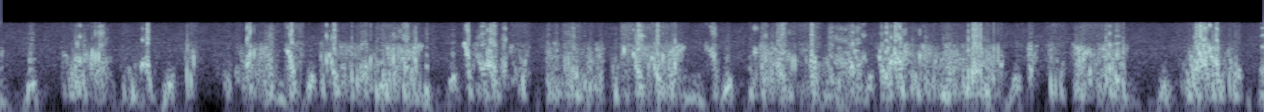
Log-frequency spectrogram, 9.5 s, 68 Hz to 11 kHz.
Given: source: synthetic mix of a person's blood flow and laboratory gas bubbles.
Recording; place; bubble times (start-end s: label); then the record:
Doppler ultrasound of blood flow; precordium
0.00-0.03 s: bubbles
0.45-0.83 s: bubbles
0.90-1.17 s: bubbles
1.38-1.49 s: bubbles
1.67-2.29 s: bubbles
2.38-3.25 s: bubbles
3.45-3.97 s: bubbles
4.08-4.54 s: bubbles
4.57-5.17 s: bubbles
5.28-5.40 s: bubbles
5.60-6.50 s: bubbles
6.56-7.55 s: bubbles
7.69-7.79 s: bubbles
7.84-8.00 s: bubbles
8.03-8.47 s: bubbles
8.84-9.32 s: bubbles
9.43-9.49 s: bubbles
From the record:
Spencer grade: 4 (maximum detectable bubble signal sounding continuously throughout systole and diastole of every cardiac period, and overriding the amplitude of the normal cardiac signals); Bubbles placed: only in the low amplitude regions of the cardiac cycle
